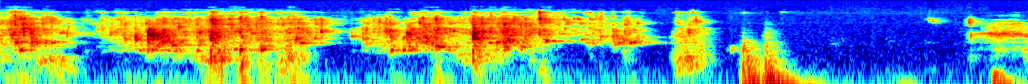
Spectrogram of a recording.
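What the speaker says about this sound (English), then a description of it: "Let's rinse." Running water from a tap splashes loudly while a bronze open comb safety razor is rinsed between shaving passes, in several bursts with short clicks and taps near the end.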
